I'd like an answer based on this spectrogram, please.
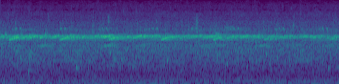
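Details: A lake's frog chorus: a thin, shimmering high trill sustained without a break, louder at the start and easing off slightly, with faint pops in the background.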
